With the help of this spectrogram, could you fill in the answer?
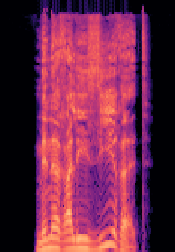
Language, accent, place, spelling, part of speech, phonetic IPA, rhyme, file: German, Germany, Berlin, mineralisieret, verb, [minəʁaliˈziːʁət], -iːʁət, De-mineralisieret.ogg
- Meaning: second-person plural subjunctive I of mineralisieren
